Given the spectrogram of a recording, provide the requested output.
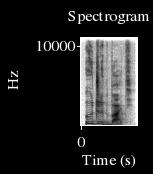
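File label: "ыджыд бать", Komi, female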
